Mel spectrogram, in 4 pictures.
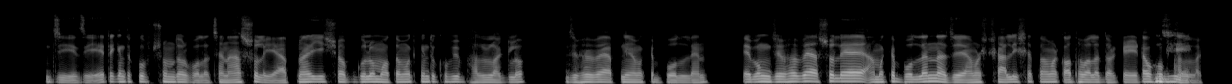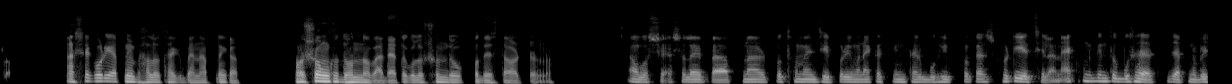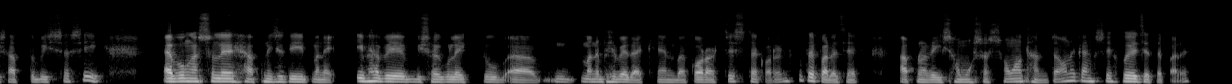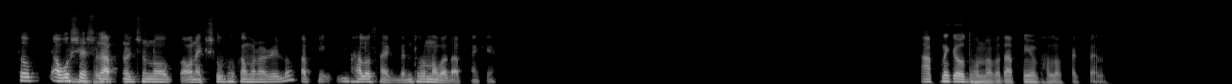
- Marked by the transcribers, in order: swallow; tapping; sigh
- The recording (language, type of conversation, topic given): Bengali, advice, আমি কীভাবে উপযুক্ত উপহার বেছে নিয়ে প্রত্যাশা পূরণ করতে পারি?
